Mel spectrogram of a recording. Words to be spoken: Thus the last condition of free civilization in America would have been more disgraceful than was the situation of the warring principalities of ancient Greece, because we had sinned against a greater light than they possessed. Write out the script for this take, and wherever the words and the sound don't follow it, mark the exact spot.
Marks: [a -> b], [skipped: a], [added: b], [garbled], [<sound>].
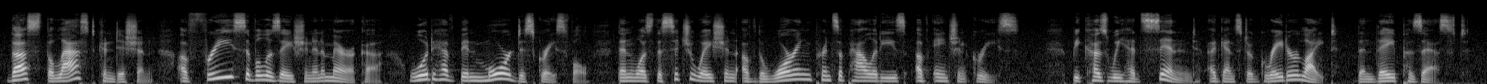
Thus the last condition of free civilization in America would have been more disgraceful than was the situation of the warring principalities of ancient Greece, because we had sinned against a greater light than they possessed.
